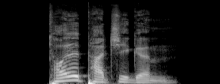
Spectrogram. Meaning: strong dative masculine/neuter singular of tollpatschig
- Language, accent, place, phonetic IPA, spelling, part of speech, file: German, Germany, Berlin, [ˈtɔlpat͡ʃɪɡəm], tollpatschigem, adjective, De-tollpatschigem.ogg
